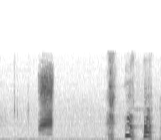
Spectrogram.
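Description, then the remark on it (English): A duck quack sound effect played from a soundboard by pressing the P key: one loud, clear nasal quack followed after a pause by a quick run of three more, with no voices underneath. “Okay, on this screen, the P is the duck.”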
